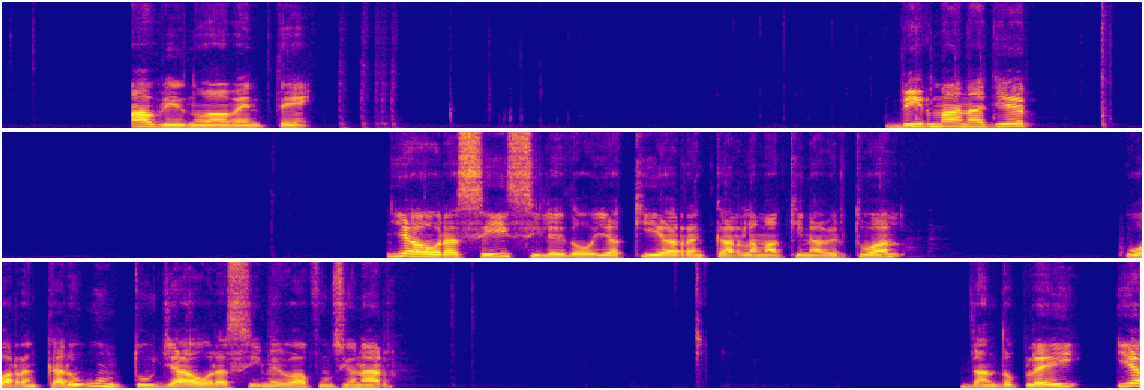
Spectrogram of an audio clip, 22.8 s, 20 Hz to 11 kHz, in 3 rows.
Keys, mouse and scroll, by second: 1.6 click, 3.4 alt+super+d, 4.6 Down, 4.8 Down, 5.0 Down, 5.2 Down, 5.3 Down, 5.6 Down, 5.8 Down, 6.0 Down, 6.2 Down, 6.4 Down, 7.2 Return, 12.0 click, 18.0 click.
